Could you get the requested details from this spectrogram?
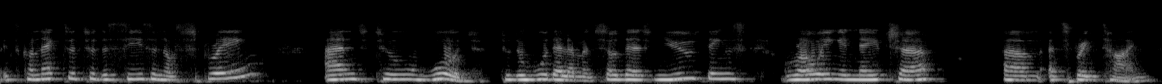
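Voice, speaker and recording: Gentle, slow-spoken woman guiding breathing. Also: fairly high pitch, highs cut off. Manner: gentle, soothing, unhurried. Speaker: qi gong teacher. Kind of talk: guided breathing session. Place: home.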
